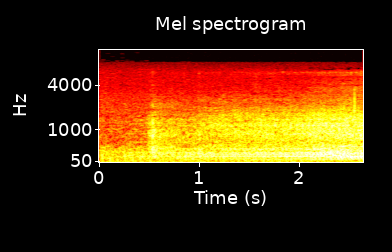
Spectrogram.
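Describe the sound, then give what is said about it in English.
A car engine hums and rumbles steadily, gradually growing a little louder as if the vehicle is under way. No one speaks. “I'll go in the car.”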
